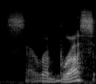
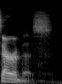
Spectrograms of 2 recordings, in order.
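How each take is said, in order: First: An extra r sound comes before the last syllable. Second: No extra r sound comes before the last syllable. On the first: The speaker calls it wrong. "I think I'm adding an R in there" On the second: The speaker calls it right. "I think it's just Cerebus"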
